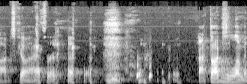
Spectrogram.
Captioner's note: laughing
